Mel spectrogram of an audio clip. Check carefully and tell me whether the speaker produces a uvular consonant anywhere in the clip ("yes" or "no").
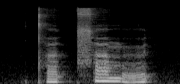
no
